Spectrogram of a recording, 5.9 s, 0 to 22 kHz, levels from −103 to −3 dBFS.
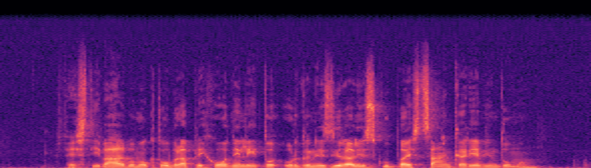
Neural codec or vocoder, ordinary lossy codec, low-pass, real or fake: vocoder, 44.1 kHz, 128 mel bands every 512 samples, BigVGAN v2; none; 19.8 kHz; fake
